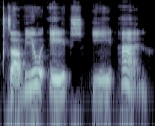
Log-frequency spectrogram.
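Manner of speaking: letters spelled out slowly one by one; slow spelling. Shown as a demonstration. Teacher spelling when slowly to students. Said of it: "if you spelled when correctly".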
